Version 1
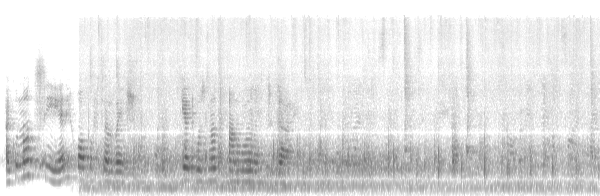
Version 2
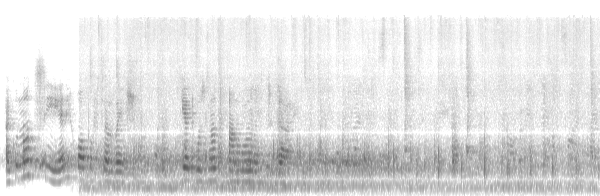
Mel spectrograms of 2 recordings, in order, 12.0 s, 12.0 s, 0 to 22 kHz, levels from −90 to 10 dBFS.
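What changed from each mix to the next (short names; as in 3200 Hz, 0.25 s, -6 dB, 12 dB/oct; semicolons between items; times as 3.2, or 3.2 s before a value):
first sound +5.0 dB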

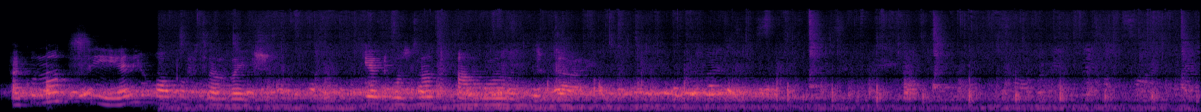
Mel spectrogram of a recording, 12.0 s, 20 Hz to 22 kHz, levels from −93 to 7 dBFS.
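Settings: first sound +9.5 dB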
